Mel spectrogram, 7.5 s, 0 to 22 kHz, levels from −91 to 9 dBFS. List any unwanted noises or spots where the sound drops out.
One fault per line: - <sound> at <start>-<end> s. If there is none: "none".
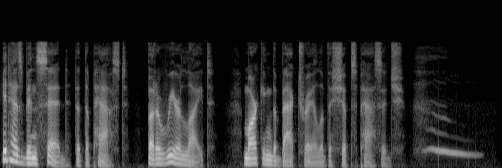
- sigh at 6.2-7.3 s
